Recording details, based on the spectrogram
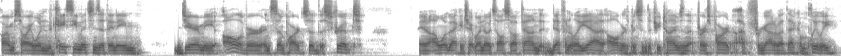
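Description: Man, slightly low voice, casual conversational fan podcast co-host. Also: little pitch movement, fairly quick.

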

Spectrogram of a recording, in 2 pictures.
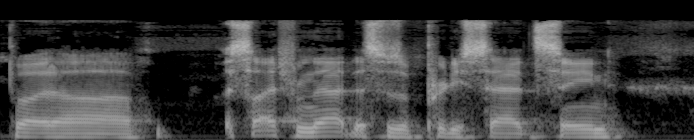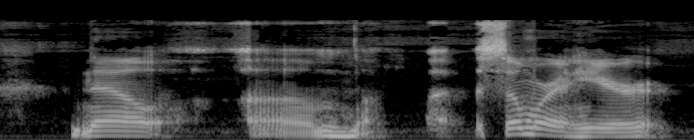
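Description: A man's voice: medium pitch, unhurried, gravelly. A man co-hosting a podcast, chatting informally about a story and sharing his reactions. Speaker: podcast co-host. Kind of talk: casual chat about an audio drama.

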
